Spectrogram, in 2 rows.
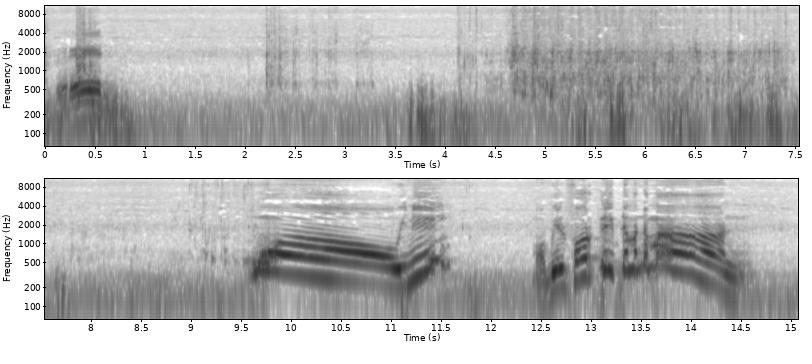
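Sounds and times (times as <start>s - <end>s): hand sloshing water in basin: 4.2s - 8.0s.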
